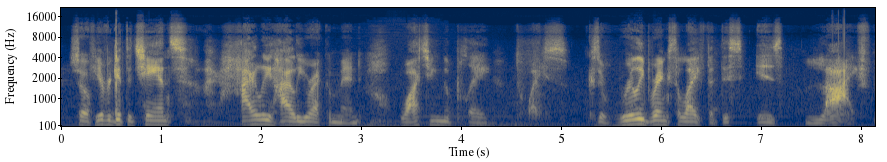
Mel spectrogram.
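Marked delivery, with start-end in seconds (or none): none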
